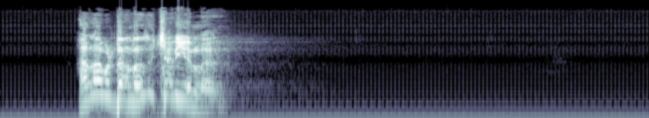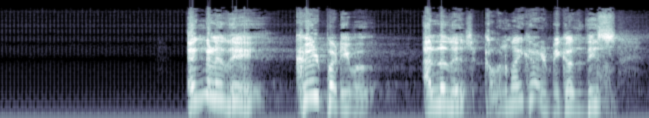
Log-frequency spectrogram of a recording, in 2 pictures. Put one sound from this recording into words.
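A man speaks with animation, close to a headset microphone, pausing at length between phrases.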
